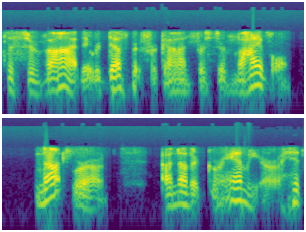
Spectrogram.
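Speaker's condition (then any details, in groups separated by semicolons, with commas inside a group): Voice disorder; progressive voice disorder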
